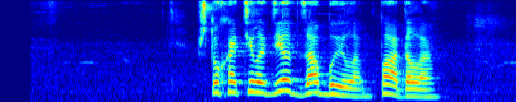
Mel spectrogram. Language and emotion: Russian, neutral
